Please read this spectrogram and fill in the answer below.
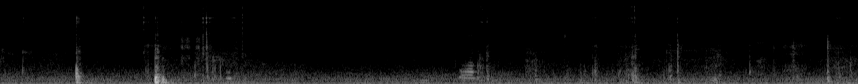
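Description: Plastic glue jug and its screw cap being handled on a table: a few sharp knocks, the loudest about one and a half seconds in, then lighter taps and rustles, over a steady low hum.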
